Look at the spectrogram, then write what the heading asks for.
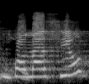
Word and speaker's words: information: It is having same spelling in French also, but pronunciation will be informatio. Okay, so I hope you understood. In French, when we have letters T-I-O-N together, pronunciation will be C-O.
